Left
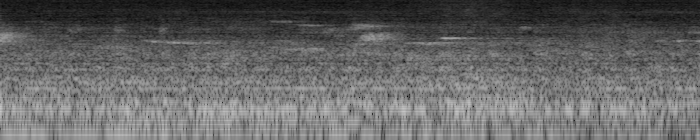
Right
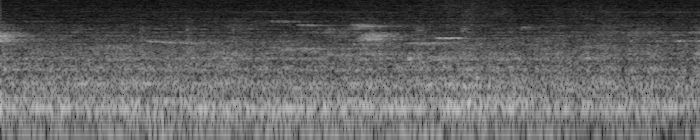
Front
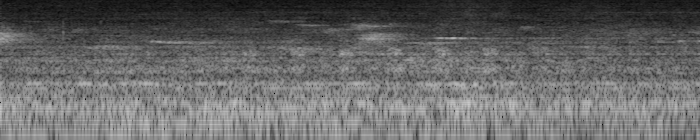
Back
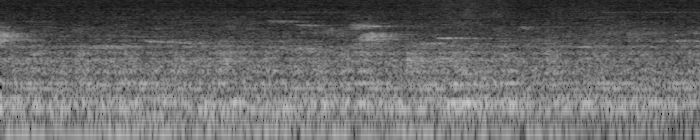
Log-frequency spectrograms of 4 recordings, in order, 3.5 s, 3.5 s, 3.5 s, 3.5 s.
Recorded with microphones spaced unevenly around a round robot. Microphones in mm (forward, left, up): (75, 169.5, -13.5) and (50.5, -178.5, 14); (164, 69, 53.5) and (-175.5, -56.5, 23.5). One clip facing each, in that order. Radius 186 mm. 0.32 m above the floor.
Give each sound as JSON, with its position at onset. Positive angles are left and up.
{"t": 0.0, "sound": "an insect", "azimuth_deg": 165, "distance_m": 2.0}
